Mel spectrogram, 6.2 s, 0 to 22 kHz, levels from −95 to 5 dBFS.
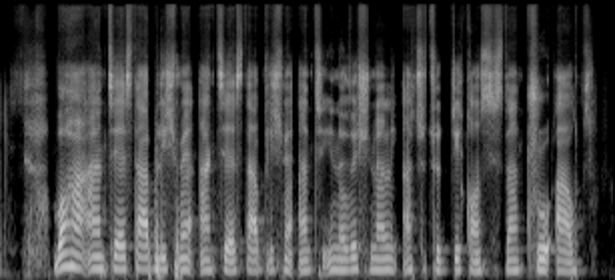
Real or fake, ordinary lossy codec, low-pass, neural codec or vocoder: fake; none; none; autoencoder, 48 kHz, 128 numbers a frame, DAC-VAE, trained on Japanese speech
